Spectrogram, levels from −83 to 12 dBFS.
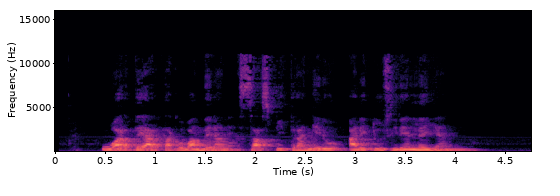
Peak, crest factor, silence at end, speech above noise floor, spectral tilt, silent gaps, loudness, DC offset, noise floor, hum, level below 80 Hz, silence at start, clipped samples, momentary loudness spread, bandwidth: -6 dBFS; 16 dB; 0.55 s; 40 dB; -8 dB/octave; none; -21 LUFS; under 0.1%; -60 dBFS; none; -50 dBFS; 0.45 s; under 0.1%; 8 LU; 11.5 kHz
